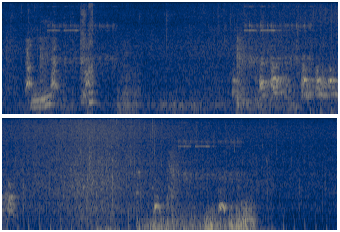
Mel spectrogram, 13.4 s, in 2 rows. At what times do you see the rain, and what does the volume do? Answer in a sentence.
You can hear the rain from 0.0 to 13.3 s, getting louder then quieter.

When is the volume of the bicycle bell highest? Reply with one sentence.
The volume of the bicycle bell peaks at 5 seconds.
